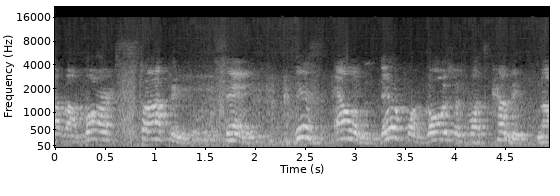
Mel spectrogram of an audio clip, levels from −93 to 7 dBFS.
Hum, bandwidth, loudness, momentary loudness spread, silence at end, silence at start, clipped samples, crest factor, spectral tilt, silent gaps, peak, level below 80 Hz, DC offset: none; 16.5 kHz; -15 LUFS; 6 LU; 0 s; 0 s; under 0.1%; 12 dB; -7 dB/octave; none; -2 dBFS; -40 dBFS; under 0.1%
